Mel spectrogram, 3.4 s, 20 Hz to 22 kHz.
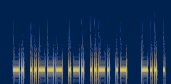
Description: Morse code, heard as a keyed tone, about 27 wpm, 700 Hz. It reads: N2RFA DE
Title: USA Callsign DE Callsign - 5 Characters - 28wpm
